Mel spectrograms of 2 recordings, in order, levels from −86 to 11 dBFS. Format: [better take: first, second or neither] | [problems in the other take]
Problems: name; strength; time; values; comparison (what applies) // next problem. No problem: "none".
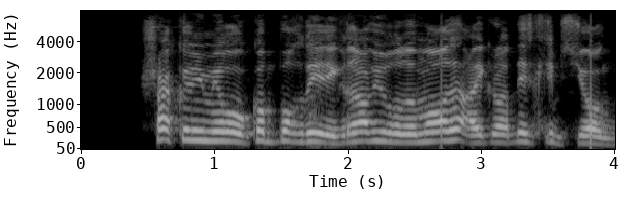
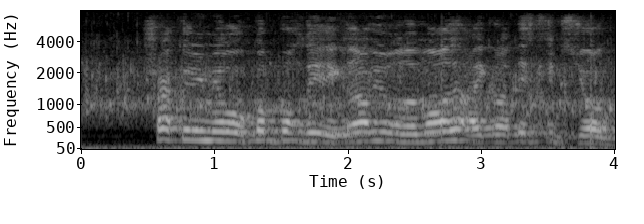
first | background sound (Stream); 15 dB below the speech // room echo; dies away in 0.6 s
